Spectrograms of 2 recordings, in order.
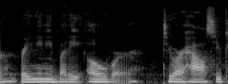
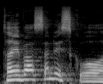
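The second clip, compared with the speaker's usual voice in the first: imitated concerned mom, pitched much higher; intuitive mother; 11 semitones higher than usual. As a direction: play a mother gently probing, voice lifted high. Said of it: "being the good intuitive mother".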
